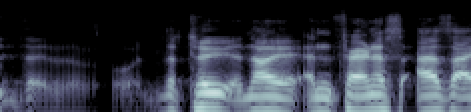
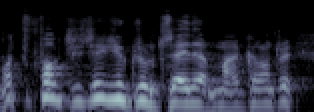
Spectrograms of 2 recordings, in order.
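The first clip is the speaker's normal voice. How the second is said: high, softer imitation of an aggressor; mock the offended man high and light; retold challenge; 8 semitones higher, 7 dB quieter, faster than usual. Man objecting to talk about his country, high imitated challenge.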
